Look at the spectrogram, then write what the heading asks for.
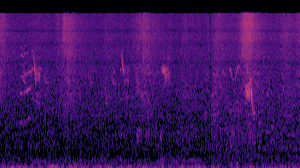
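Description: Faint, scattered small-bird chirps over a steady low rumble, with a soft high hiss swelling about every one and a half seconds.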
